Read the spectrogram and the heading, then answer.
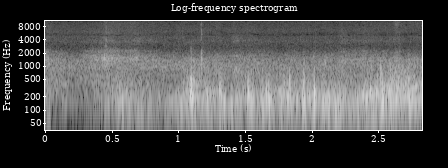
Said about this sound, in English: sorry if it's windy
